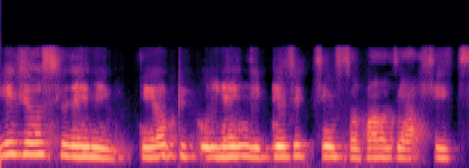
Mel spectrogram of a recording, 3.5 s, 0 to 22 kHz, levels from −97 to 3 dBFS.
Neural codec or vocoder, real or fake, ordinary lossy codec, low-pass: codec, 16 kHz, 1 kbps, FreqCodec, smaller model; fake; none; none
